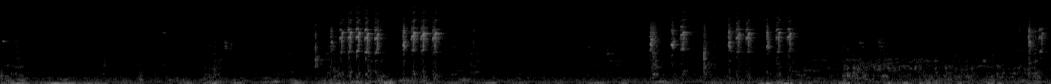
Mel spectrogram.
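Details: Young male common linnet, winter: two spells of rapid, rattling twitter, a dense burst early and a longer run of staccato notes later, with clicks and a low background hum.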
